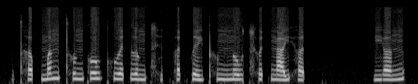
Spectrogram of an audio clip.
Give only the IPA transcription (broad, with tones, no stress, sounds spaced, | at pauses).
t̪ʰ ɐ˨ p̚ m ɐ˥ ŋ t̪ʰ ʊ˧ ŋ k o˥ w kʷʰ ɛː˧ t̚ l ʊ˨˧ ŋ t͡sʰ ɪ˨ k̚ h ɐ˥ t̚ p e˨ j pʰ ʊ˧ ŋ n̪ o˧ w t͡sʰ ɵ˧ t̚ ŋ aː˨˥ j h ɐ˨ t̚ | j ɐ˨˥ ŋ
